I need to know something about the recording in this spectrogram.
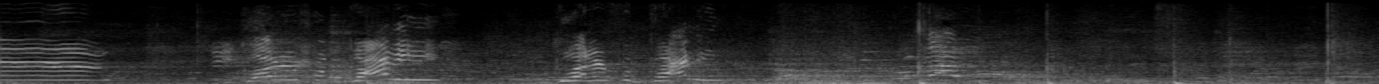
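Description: Children's high-pitched voices calling out and squealing in a bowling alley, with a few low thuds in the second half.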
